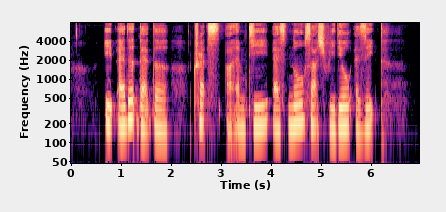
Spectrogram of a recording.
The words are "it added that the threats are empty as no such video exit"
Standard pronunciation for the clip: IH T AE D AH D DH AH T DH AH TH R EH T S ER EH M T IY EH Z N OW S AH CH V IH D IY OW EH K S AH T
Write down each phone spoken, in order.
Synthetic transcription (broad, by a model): IH T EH D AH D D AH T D AH T R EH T S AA EH M T IY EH S N OW S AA CH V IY D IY OW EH S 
